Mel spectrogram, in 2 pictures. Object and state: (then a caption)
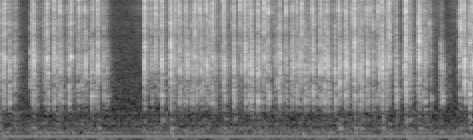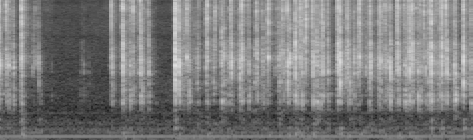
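Plastic mechanical keyboard being typed on. Fingertips of both hands type continuously on a plastic mechanical keyboard with clicky blue switches and plastic keycaps. Rapid, bright, sharp clicks come in dense bursts, broken by brief pauses and a longer gap near the middle, with almost no low end.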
